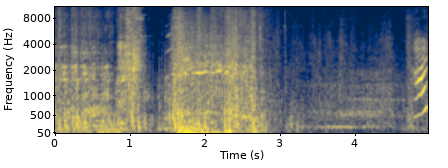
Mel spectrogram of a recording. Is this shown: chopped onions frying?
no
